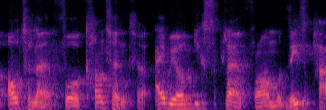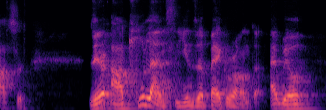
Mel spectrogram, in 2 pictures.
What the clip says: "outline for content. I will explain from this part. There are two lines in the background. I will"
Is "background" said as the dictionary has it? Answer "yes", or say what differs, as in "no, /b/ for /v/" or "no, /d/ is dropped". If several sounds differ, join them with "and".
yes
